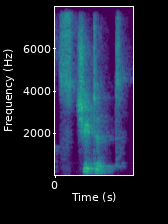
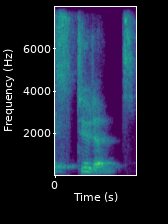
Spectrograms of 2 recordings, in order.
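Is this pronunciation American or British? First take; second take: British; American. First: It is said in a British accent. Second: It is said in an American accent. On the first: "you actually have a ch sound" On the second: "they'd say student"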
